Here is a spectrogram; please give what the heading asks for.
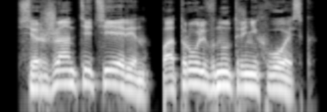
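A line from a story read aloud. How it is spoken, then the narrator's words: Hollow booming voice. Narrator (Russian): прогудело справа, словно в водосточную трубу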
